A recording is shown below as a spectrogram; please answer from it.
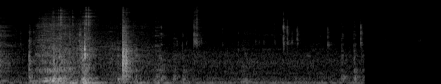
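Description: Kitchen utensils knocking and scraping on a countertop and cutting board, with rasping strokes of a vegetable peeler. The sound cuts off abruptly near the end.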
